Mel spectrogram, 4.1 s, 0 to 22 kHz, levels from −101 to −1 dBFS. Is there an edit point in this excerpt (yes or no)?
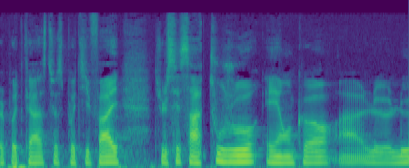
yes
